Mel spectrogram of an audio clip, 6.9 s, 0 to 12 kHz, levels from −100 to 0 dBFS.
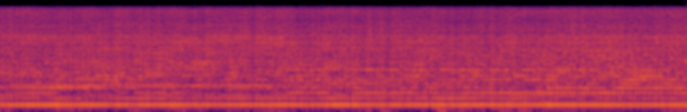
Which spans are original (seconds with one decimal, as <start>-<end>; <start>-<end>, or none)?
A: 5.5-6.9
